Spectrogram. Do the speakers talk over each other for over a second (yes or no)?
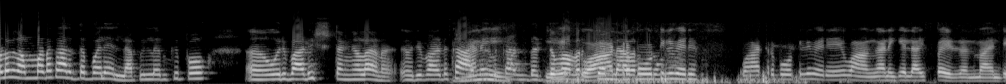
no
